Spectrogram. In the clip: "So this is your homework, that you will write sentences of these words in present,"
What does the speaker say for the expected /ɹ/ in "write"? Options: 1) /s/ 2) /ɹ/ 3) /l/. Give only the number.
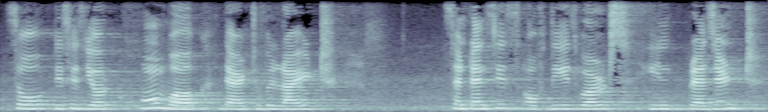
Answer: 2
